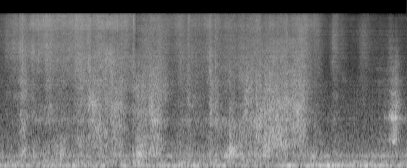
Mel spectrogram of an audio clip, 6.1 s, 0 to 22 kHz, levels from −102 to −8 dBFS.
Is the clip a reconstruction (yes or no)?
yes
